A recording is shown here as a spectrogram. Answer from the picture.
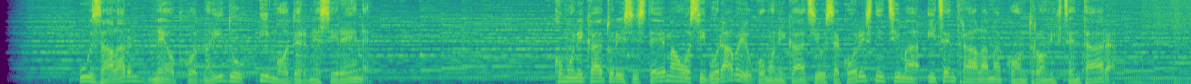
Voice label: naracija za promo video srpski voice over; pametni sistemi kuce

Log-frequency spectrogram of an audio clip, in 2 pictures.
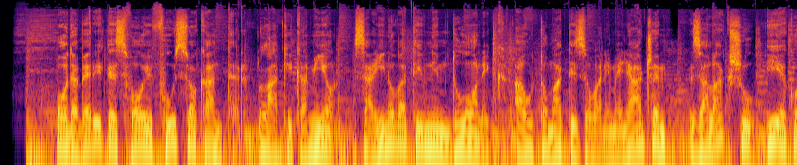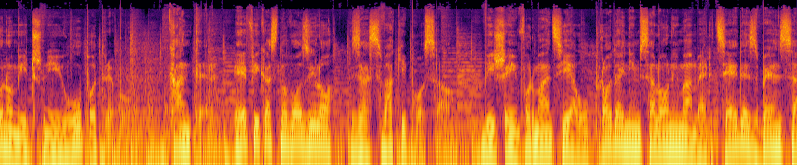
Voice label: reklama radio spot; prodaja vozila auto kuca salon automobila

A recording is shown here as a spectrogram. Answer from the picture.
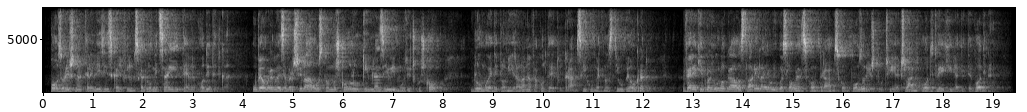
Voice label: spiker najava kandidata priredba svecanost dodela nagrada; snimak offa; prezenter citanje teksta za intro video; jubilej susreti

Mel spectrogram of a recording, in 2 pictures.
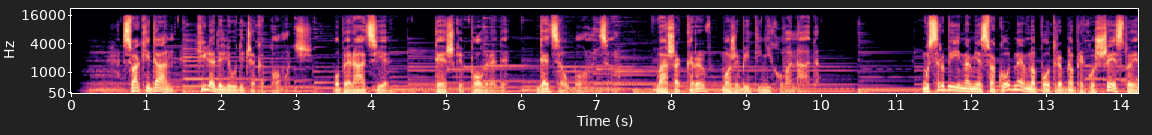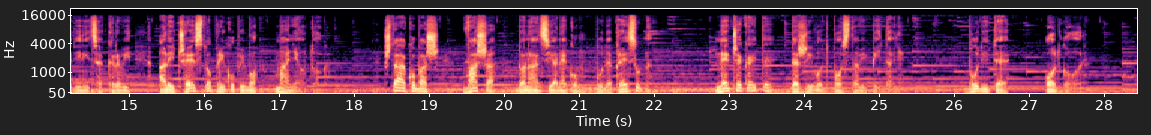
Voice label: glas ljudski zabrinut tuzan iskren blizak; voiceover iz srbije

